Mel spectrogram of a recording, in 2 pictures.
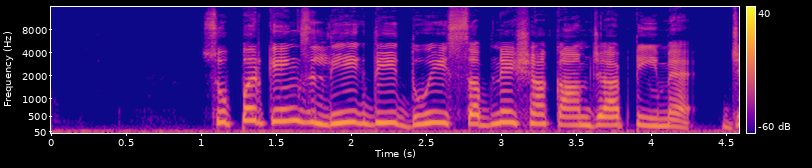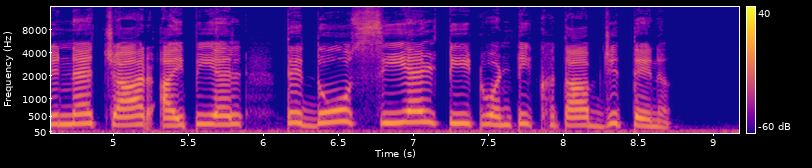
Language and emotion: Dogri, neutral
